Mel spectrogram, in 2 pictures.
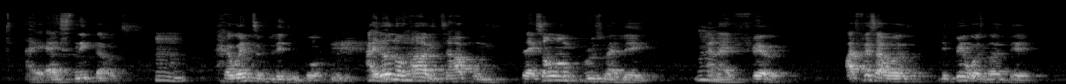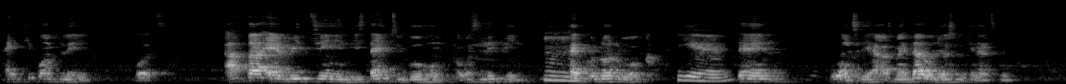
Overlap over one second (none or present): none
